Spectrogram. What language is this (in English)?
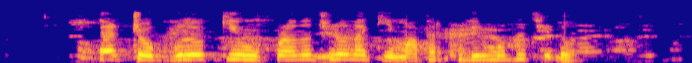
Bangla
